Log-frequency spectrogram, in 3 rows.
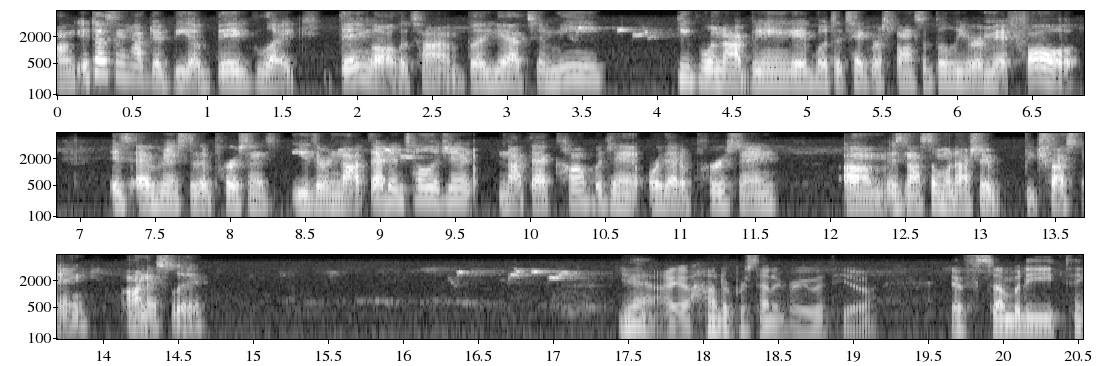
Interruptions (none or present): none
